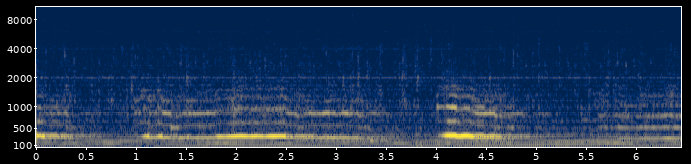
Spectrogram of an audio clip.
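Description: Background music: a slow melody of long held, slightly gliding notes on a flute-like wind instrument.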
